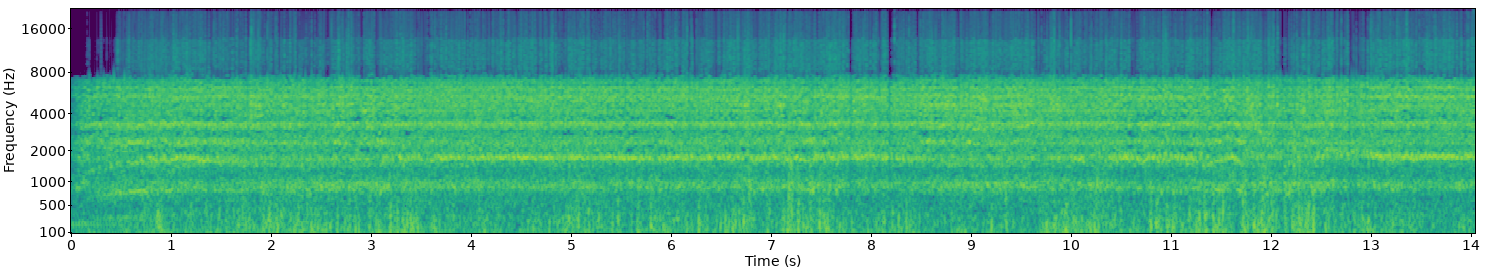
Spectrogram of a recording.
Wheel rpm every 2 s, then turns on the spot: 140, 210, 230, 230, 220, 220, 230.
none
